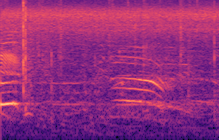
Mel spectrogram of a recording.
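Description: A fungo bat hits a baseball once with a sharp crack just after the start, as a loud sustained shout from the players ends. About a second in, another shouted call falls in pitch.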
